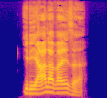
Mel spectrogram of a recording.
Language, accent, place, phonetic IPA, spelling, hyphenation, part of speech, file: German, Germany, Berlin, [ˌideˈaːlɐˌvaɪ̯zə], idealerweise, ide‧a‧ler‧wei‧se, adverb, De-idealerweise.ogg
- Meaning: ideally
